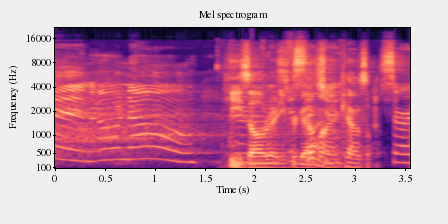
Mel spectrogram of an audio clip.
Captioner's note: laughter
